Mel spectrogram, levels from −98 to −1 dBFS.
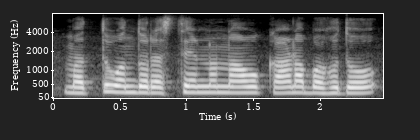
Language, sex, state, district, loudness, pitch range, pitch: Kannada, male, Karnataka, Bangalore, -14 LUFS, 195-215 Hz, 205 Hz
